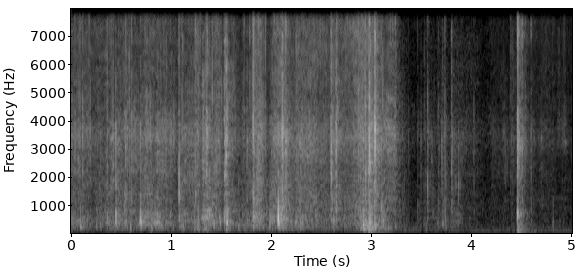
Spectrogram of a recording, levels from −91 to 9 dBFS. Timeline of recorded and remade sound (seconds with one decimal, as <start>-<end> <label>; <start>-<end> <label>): 0.0-3.2 remade; 3.2-4.2 recorded; 4.2-5.0 remade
